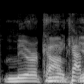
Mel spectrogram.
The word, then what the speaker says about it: Murakami: Munetaka Murakami? – Murakami, yeah.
